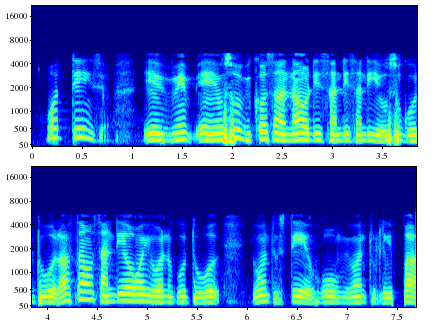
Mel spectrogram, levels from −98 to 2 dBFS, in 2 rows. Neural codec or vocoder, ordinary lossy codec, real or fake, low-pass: none; MP3, 32 kbps; real; 5.4 kHz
